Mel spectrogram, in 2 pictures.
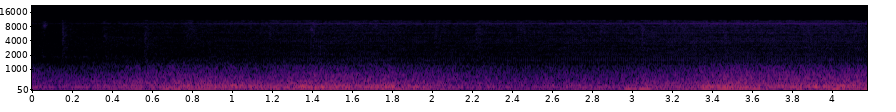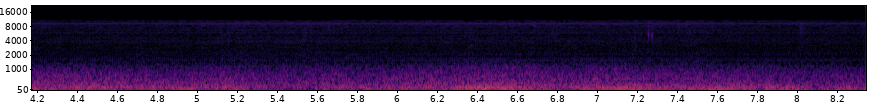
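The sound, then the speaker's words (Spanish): A deep, continuous rumbling roar of the erupting Cumbre Vieja volcano before dawn, a month after the eruption began, heavy low-end energy churning steadily with slight swells in loudness, no voices present. “Este es el sonido que está emitiendo el, volcán.”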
